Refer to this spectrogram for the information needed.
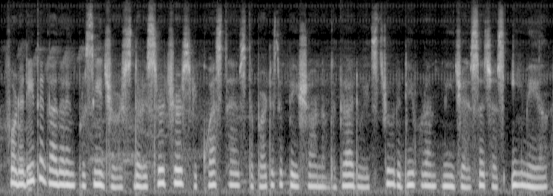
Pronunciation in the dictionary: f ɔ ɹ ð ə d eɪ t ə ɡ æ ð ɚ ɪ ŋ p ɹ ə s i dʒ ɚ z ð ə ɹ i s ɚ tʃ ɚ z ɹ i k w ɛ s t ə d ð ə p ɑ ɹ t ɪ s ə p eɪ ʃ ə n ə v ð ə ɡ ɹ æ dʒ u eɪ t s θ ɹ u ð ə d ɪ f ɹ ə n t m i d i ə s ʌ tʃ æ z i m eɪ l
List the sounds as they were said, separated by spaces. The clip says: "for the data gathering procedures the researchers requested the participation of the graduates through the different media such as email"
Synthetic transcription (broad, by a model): f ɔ ɹ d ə d eɪ t ə ɡ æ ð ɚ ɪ ŋ p ɹ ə s i dʒ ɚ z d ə ɹ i s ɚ tʃ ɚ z ɹ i k w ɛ s t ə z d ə p ɑ ɹ t ɪ s ə p eɪ ʃ ə n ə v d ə ɡ ɹ æ dʒ u eɪ t s t ɹ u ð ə d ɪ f ɹ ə n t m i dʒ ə s ʌ tʃ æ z i m eɪ l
